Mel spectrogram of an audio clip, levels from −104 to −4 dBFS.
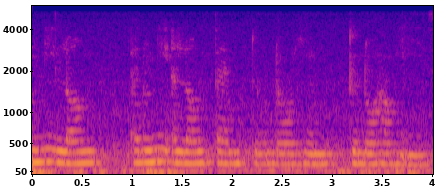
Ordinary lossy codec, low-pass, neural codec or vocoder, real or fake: none; 5.4 kHz; none; real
